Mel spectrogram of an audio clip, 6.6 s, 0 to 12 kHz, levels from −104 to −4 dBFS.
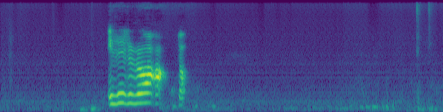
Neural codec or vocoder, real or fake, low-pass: autoencoder, 48 kHz, 32 numbers a frame, DAC-VAE, trained on Japanese speech; fake; 10.8 kHz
